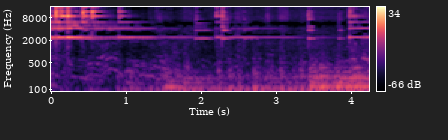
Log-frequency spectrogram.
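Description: Small brass hand bell rung in worship, in short bursts: ringing at the start and fading, then again about two seconds in and near the end. A low droning sound comes in partway through and grows louder near the end.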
